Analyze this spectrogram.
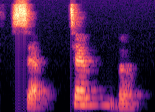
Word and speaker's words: September: month of the year so we have september the stress is on the second syllable 10.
